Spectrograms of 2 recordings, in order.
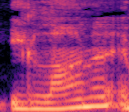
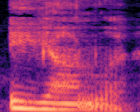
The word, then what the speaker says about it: Iyanla: That show, one of the things that stood out to me was how Ilana, am I saying that right? – Iyanla.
